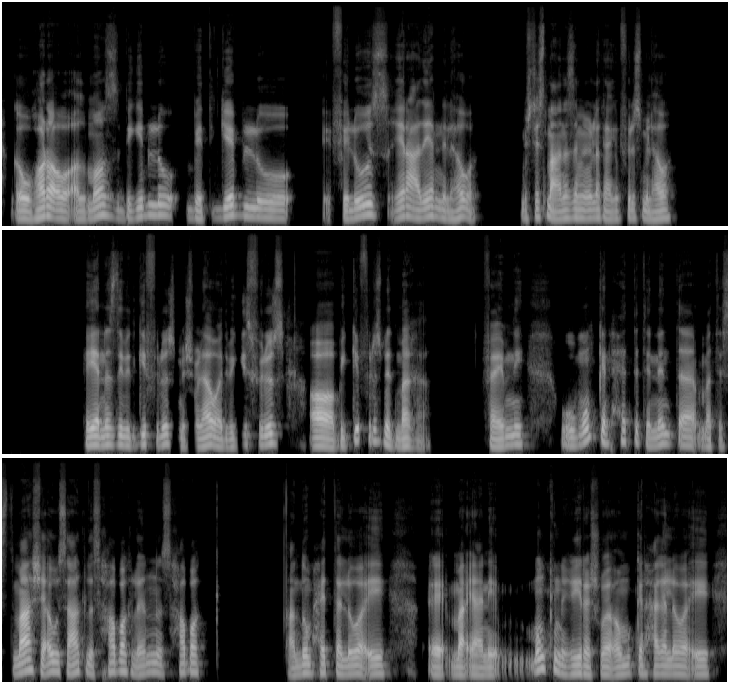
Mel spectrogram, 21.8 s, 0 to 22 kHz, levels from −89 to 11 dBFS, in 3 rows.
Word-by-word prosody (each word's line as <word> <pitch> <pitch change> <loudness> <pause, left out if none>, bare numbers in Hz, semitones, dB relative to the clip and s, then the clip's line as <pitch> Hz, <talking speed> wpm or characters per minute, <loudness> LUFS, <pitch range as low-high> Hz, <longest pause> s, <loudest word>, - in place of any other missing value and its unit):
جوهرة 100 +7 +5
أو 100 -1 +4
ألماظ، 110 +5 0
بيجيب 105 +7 -4
له 140 -2 -2
بتجيب 110 +6 -1
له 110 -4 -1 0.4
فلوس 130 +9 -1
غير 120 +6 0
عادية 110 +1 +3
من 115 -5 -4
الهوا. 105 +3 -2 0.5
مش - - -7
تسمع - - +1
عن 90 - +1
ناس 105 - -2
زمان 105 0 -2
يقول 105 +1 -1
لك: 110 - -2
"أنا 95 - -2
هاجيب 95 +1 -8
فلوس 100 +2 -6
من 100 - -2
الهوا." 95 +3 -1 1.4
هي 115 +2 +7
الناس 120 +1 +2
دي 125 - 0
بتجيب 115 +3 -3
فلوس 125 +2 -2
مش 95 0 -7
من 100 - 0
الهوا، 115 -2 +5
دي 95 - -7
بتجيب 95 +7 -6
فلوس 135 +3 0 0.3
آه، 105 -2 +8
بتجيب 110 - -3
فلوس 165 -4 -7
بدماغها، 100 - -1 0.5
فاهمني، 115 +7 0 0.3
وممكن 155 - -1
حتّة 155 -7 -6
إن 105 +3 -2
أنت 125 -4 0
ما 95 - -4
تستمعش 125 +10 +4
أوي 130 +2 +3
ساعات 125 +1 +1
لأصحابك، 130 +4 -1
لإن 110 +6 -2
أصحابك 125 +2 -4 0.7
عندهم 100 +7 0
حتّة 120 -1 -2
اللي 105 0 +1
هو 110 +1 +3
إيه، 110 +1 +1 0.4
آآ - - +3
م - - +2
يعني 95 0 +1 0.2
ممكن 150 -5 0
غيرة 110 +1 +1
شوية 100 +1 0
أو 95 - +1
ممكن 110 +1 -4
حاجة 105 0 0
اللي 105 0 0
هو 105 - +1
إيه، 100 +1 -1
110 Hz, 185 wpm, -26 LUFS, 100-125 Hz, 1.4 s, آه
